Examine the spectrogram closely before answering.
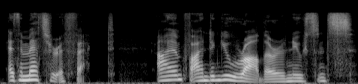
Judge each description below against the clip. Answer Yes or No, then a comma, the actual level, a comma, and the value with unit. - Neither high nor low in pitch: Yes, medium, 165 Hz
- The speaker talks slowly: No, average, 200 wpm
